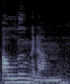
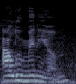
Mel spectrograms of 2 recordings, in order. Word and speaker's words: aluminum: Next one, aluminum. Aluminium. And that's how they say it in England, right? They say aluminium, Yeah. but we say aluminum.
